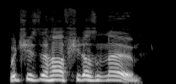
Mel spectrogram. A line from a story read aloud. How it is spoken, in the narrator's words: Richard sighed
